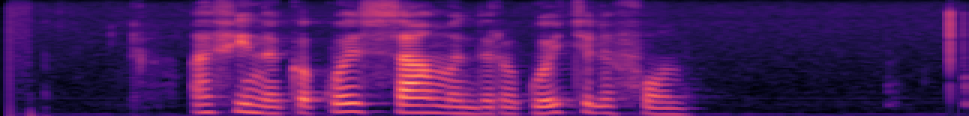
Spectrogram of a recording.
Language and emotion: Russian, neutral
